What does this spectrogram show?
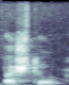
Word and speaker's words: پښتو: If you like here, some people pronouncing Pashto, most people pronouncing Pashto, and some people pronouncing Pashto, but the correct pronunciation is Pashto, Hin, Pashto.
